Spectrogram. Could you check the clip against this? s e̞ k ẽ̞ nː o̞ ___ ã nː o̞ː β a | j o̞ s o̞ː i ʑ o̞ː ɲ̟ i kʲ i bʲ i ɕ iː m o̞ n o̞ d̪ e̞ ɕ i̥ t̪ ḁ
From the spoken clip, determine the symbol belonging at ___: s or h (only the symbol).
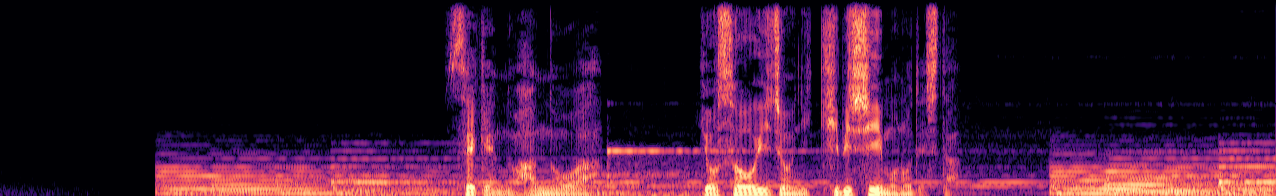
h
